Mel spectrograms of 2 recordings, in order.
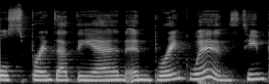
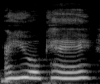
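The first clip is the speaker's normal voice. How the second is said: concerned Brink; 5 semitones higher than usual. Retold or imitated. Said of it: "He's like".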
